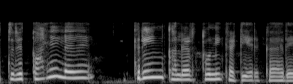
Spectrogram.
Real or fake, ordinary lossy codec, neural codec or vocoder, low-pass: fake; none; codec, 16 kHz, 4 kbps, X-Codec, HuBERT features, trained on general audio; 7.2 kHz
